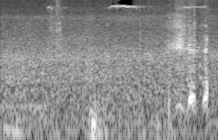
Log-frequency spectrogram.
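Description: Steady outdoor background noise of road traffic, with a soft low thump about a second in and a brief muffled vocal sound near the end.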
